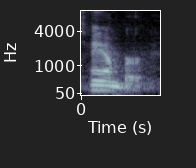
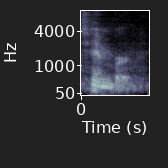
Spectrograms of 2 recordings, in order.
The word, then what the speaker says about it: timbre: as the timbre it's spelled t-i-m-b-r-e but it's pronounced timber uh not timber timber uh timber is what you say when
